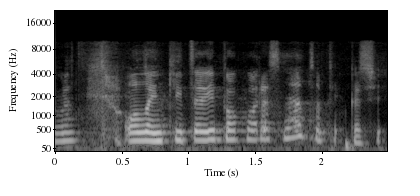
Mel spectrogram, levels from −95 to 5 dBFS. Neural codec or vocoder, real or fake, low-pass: codec, 32 kHz, 1.9 kbps, SNAC; fake; 9.9 kHz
